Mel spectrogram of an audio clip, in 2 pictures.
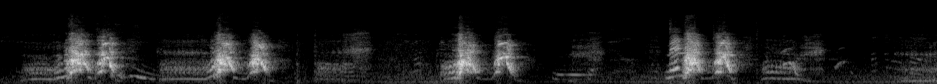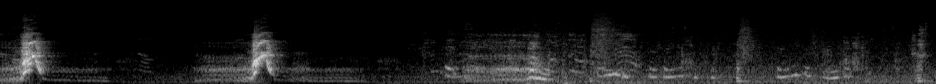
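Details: Dog barking as its owner pretends to hit a baby in front of it: six sharp barks, some doubled, spaced roughly two seconds apart, then a stretch of mixed noise and voices.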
